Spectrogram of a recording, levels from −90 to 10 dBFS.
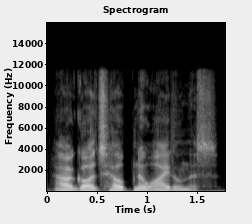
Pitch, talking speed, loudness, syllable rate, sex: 115 Hz, 170 wpm, -16 LUFS, 4.4 syllables/s, male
